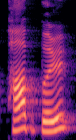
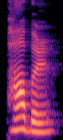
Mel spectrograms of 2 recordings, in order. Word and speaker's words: 밥을: 이응 is just the placeholder, so when there's bottom right before 이응, the sound of the bottom moves to the next syllable. Not 밥을, it's 밥을. Altogether, you can say 밥을 먹다.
